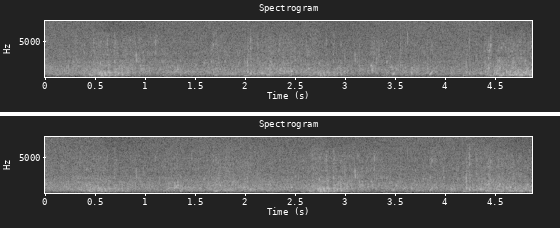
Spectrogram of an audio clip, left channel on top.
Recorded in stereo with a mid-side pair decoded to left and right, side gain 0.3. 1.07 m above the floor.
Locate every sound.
Only background noise.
